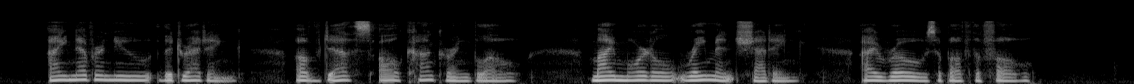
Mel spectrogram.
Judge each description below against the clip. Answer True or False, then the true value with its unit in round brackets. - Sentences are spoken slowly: True (100 wpm)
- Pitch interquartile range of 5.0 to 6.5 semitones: False (2.7 semitones)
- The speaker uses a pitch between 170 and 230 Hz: True (185 Hz)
